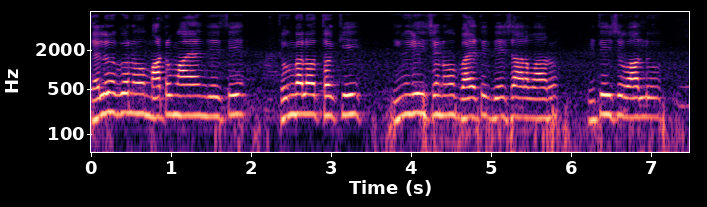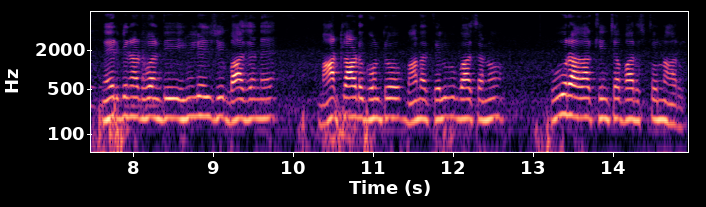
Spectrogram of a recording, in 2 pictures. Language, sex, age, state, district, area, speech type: Telugu, male, 60+, Telangana, Hanamkonda, rural, spontaneous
